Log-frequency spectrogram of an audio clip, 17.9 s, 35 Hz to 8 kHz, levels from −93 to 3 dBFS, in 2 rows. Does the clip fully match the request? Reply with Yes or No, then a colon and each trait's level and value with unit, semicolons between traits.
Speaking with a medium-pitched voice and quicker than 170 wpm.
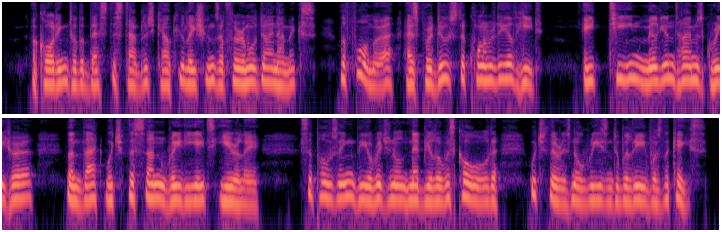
No: medium, 155 Hz; average, 150 wpm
